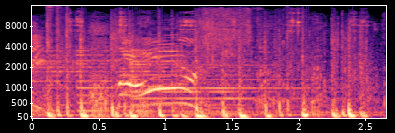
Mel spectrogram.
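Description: Horse hooves clip-clop at a steady walking pace in Red Dead Redemption 2, with a brief whinny partway through, heard under quiet talk in Spanish.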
